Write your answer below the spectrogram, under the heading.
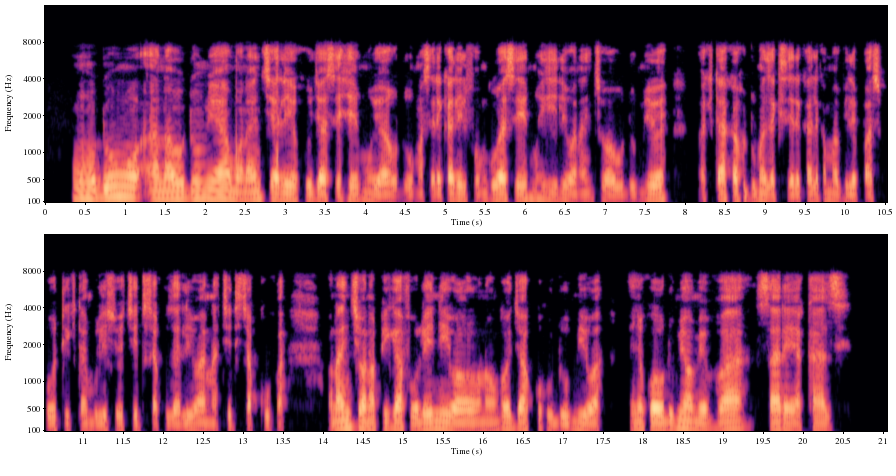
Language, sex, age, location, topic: Swahili, male, 50+, Wajir, government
